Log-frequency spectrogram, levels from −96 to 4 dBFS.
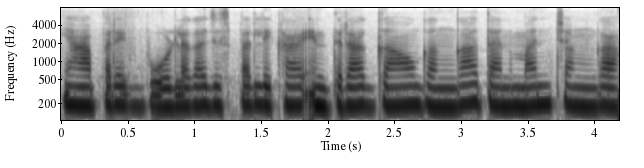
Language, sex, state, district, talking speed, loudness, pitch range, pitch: Hindi, female, Chhattisgarh, Kabirdham, 245 wpm, -12 LUFS, 185-195 Hz, 190 Hz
